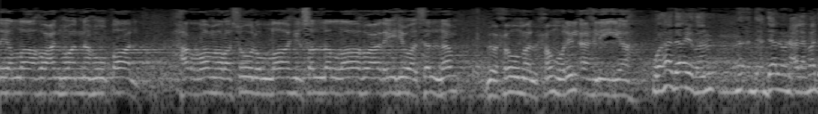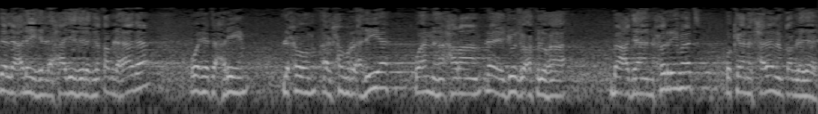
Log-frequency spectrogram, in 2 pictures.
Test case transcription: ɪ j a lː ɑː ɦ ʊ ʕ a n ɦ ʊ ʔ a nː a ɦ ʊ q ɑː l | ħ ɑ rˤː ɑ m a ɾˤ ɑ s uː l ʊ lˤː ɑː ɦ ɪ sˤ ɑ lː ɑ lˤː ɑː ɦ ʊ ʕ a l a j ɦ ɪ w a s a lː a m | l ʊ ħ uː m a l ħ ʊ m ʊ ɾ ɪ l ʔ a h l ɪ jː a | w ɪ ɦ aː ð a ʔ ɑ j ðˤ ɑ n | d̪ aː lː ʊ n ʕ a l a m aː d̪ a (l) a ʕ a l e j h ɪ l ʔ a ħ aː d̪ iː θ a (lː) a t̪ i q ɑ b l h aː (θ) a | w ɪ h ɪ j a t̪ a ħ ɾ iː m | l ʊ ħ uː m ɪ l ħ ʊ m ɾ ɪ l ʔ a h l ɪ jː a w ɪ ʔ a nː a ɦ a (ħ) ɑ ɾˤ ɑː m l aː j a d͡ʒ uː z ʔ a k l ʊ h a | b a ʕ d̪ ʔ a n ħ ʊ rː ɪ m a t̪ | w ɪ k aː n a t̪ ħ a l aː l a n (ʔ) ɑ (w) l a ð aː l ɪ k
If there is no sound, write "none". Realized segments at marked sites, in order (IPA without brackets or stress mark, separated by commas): lː, lː, ð, ħ, q, b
